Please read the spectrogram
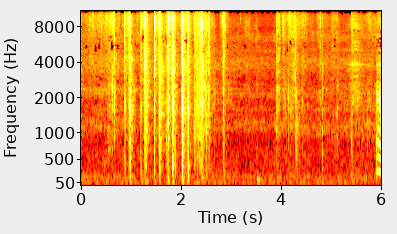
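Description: A deck of tarot cards being shuffled by hand: a quick run of sharp card snaps and flicks between about one and three seconds in, then a few single clicks.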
